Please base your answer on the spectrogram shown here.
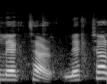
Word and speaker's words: lecture: লেটারের পরে ইউ আরই আছে তাহলে এজন্য টির উচ্চারণ কি হবে চার হবে তারপর লেকচার লেকচার এই ওয়ার্ডের মধ্যে টির পরে ইউ আরই আছে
